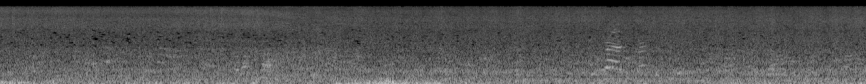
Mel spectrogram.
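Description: Steady rush of Kempty Falls pouring into its pool, an even wash of water noise, with a brief low rumble near the middle. Faint voices come through about six seconds in.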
